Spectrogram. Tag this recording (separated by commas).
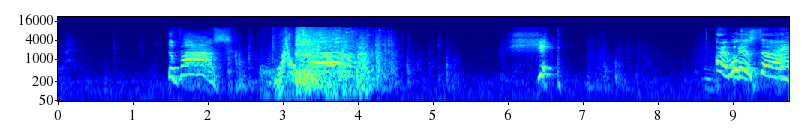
Speech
